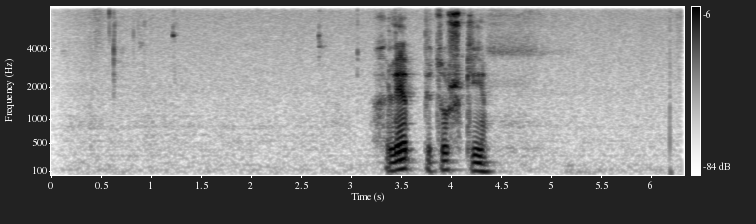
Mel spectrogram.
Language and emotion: Russian, neutral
